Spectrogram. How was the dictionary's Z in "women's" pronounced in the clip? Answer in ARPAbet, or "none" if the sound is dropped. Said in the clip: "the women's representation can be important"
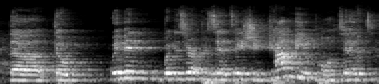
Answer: Z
